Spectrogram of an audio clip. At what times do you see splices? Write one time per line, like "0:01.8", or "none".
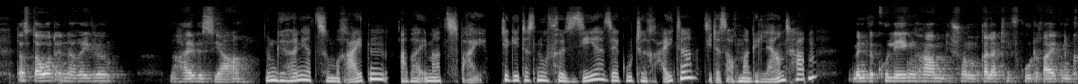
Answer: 0:02.6
0:05.0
